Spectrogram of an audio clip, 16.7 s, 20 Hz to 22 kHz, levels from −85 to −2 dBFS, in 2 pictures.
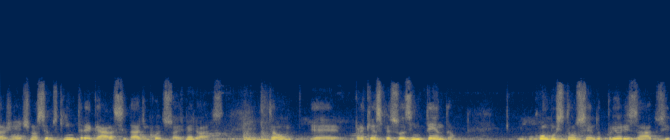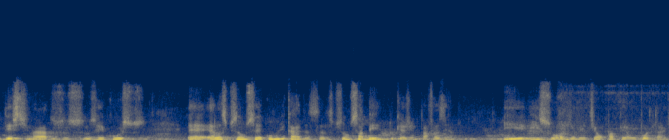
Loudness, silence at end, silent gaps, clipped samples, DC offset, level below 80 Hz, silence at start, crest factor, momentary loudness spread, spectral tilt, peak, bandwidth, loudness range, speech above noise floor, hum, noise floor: -23 LUFS; 0 s; none; under 0.1%; under 0.1%; -58 dBFS; 0 s; 20 dB; 12 LU; -7 dB/octave; -2 dBFS; 9.4 kHz; 3 LU; 26 dB; none; -48 dBFS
